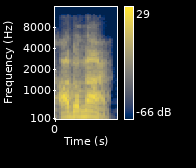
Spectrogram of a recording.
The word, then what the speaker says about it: Adonai: uh in verse 22 which is usually pronounced by the the word adonai uh we do not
